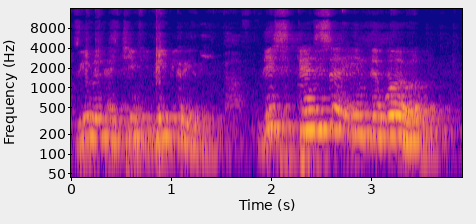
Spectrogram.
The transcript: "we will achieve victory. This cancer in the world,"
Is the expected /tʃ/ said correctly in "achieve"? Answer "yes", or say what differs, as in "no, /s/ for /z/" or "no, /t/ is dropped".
yes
